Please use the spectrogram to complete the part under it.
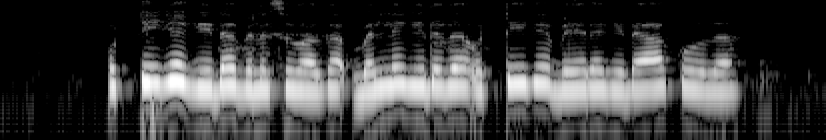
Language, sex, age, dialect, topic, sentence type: Kannada, male, 25-30, Coastal/Dakshin, agriculture, question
